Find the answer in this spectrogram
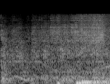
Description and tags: Ignition Porsche growl
automobile, car, engine, ignition, sports, vehicle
